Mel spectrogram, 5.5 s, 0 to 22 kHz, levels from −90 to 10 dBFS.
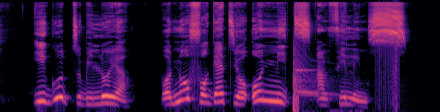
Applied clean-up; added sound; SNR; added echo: none; Gunshot, gunfire; 17 dB; none.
